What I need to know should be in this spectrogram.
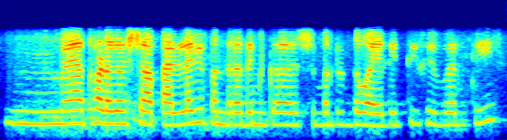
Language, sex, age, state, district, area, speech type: Dogri, female, 18-30, Jammu and Kashmir, Udhampur, rural, conversation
